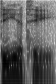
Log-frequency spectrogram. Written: deity

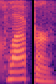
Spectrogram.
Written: clapper

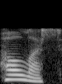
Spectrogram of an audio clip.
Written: hull-less

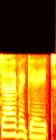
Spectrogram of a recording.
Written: divagate

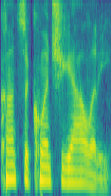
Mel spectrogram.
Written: consequentiality

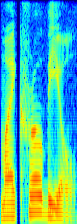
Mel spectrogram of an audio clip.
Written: microbial

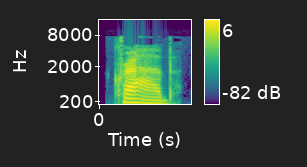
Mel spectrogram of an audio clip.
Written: crab

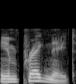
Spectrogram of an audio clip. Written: impregnate

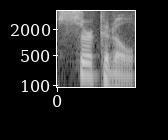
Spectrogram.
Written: circuital

